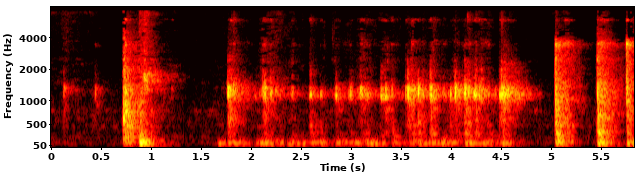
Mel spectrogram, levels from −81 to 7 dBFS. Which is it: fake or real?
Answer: real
